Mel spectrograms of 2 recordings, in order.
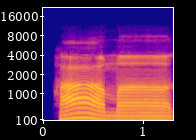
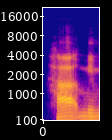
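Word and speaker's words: حم: Padahal salah bacanya. Ha mim ya. Hamim. Ada jeda. Ha Panjang ya, Pak? mi ada kayak ada jeda tapi enggak. Oh. Ha mim gitu.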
